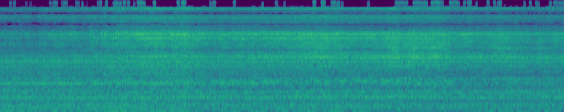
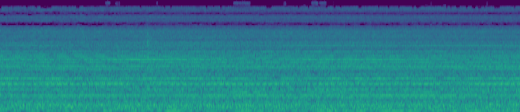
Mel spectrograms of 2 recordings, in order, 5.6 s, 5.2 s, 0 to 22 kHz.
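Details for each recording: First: Turning an acrylic pen blank with a 12mm round carbide chisel: a bright, steady hiss without chatter as the blank comes round and the cut turns smooth. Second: Lathe turning a thin acrylic pen blank with a 12mm round carbide chisel: rough buzzing rattle under the cut as the thinning blank flexes and chatters against the tool.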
